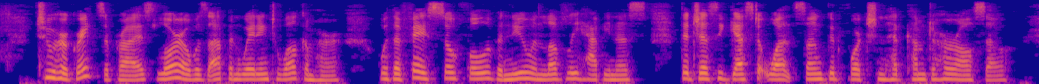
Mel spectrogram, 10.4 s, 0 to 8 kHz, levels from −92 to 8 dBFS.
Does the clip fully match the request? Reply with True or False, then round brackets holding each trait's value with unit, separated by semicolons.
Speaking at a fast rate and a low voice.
False (210 wpm; 185 Hz)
